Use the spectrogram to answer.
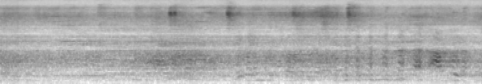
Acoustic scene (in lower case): subway station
